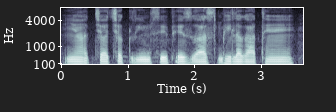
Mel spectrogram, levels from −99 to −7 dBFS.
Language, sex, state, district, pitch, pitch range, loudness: Hindi, male, Chhattisgarh, Sarguja, 105 Hz, 100-105 Hz, -19 LUFS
